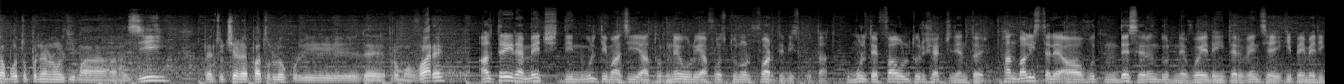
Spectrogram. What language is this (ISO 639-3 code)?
ron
